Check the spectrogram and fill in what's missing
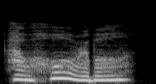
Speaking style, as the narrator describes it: breathed

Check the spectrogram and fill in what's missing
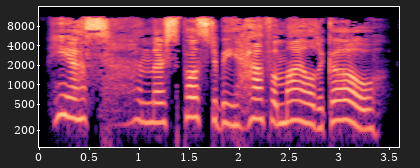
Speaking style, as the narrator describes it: the mermaid sighed

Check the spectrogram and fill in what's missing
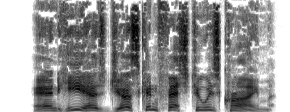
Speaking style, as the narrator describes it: Tecumseh said in a booming voice

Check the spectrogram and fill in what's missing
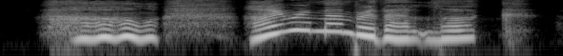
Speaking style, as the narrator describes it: Ravi giggled

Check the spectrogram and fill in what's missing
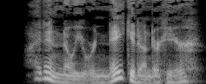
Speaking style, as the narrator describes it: I hissed

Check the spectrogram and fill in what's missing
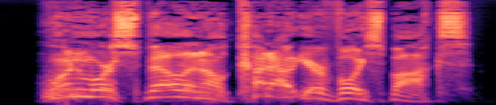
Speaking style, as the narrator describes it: I snarled

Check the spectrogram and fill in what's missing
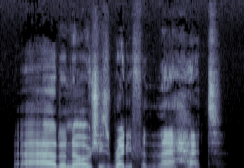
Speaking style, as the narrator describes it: said with a chuckle

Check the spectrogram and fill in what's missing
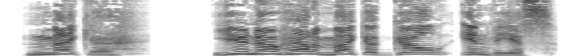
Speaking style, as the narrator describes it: Layla breathed

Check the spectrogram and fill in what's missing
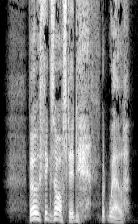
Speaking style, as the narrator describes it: assured

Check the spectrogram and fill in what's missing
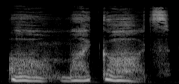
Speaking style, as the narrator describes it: Jessamine whispered

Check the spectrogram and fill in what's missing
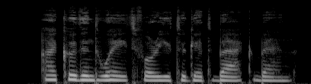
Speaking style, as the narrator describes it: whispered in her angelic voice

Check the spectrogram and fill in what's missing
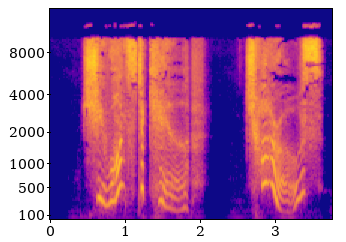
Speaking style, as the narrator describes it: the Duchess gasped

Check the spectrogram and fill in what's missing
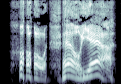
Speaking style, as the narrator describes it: I laughed

